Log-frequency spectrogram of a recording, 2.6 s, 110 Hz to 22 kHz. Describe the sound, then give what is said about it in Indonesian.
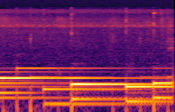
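A wall clock ticks in a quick, steady rhythm, each tick a sharp click layered over soft sustained musical tones, with no voices present. “sangat menantikan pergerakan jarum pendek pada jam dinding menunjuk ke angka 2.”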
